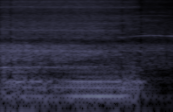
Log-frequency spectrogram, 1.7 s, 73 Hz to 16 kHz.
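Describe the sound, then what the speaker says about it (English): A power drill with a 1/8 inch bit pre-drills a wooden cabinet stile, giving a loud, steady, close whine that winds down at the end. "So what I normally do is I take an 1/8 inch drill bit"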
